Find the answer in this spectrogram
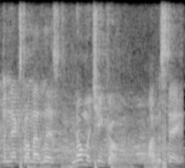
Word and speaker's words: Lomachenko: I think you said his name wrong. It's Nomachenko, because he doesn't want to fight me.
